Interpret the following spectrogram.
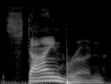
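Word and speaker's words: Steinbrunn: 14 you grew up in a town called steinbrun correct am I pronouncing that correctly um yes well that's that's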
